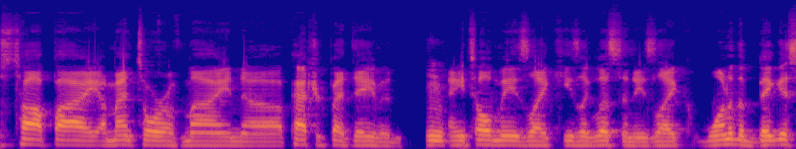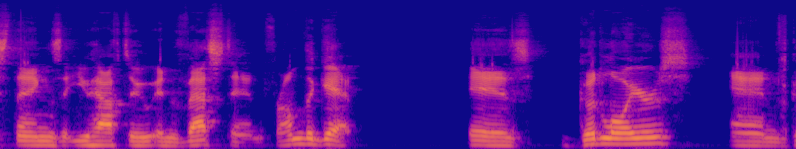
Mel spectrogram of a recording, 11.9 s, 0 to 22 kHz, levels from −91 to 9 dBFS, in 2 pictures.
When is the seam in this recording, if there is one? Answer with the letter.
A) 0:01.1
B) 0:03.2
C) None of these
B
